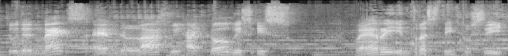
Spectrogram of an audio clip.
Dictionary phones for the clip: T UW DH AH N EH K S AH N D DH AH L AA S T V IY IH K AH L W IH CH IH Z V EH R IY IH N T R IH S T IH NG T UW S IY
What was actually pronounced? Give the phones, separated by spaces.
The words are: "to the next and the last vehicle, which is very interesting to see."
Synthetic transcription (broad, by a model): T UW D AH N EH K S AH N D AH L AA S T W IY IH K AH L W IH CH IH S V EH R IY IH N T R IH S T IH NG T UW S IY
